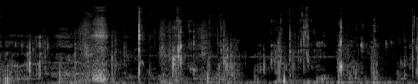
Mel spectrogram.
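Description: A person chewing a mouthful of food close to the microphone: irregular sharp clicks and wet mouth sounds.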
